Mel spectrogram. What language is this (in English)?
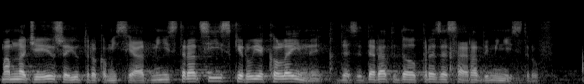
Polish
